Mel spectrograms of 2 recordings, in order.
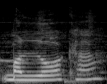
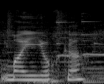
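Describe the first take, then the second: First: The double L is an L sound. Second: The double L is a Y sound. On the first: The speaker calls it wrong. "it's not Ma- Mallorca" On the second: The speaker calls it right. "but Mallorca"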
